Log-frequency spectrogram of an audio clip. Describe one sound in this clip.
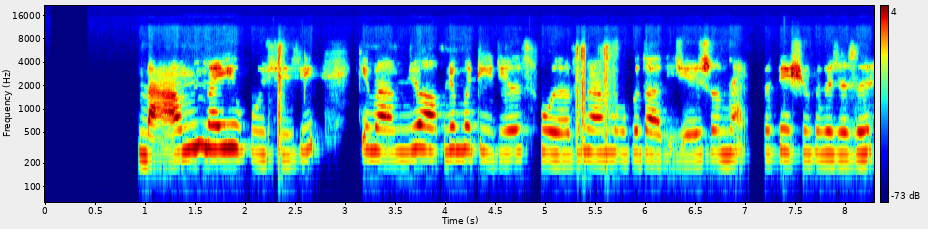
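A child speaks over an online call.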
